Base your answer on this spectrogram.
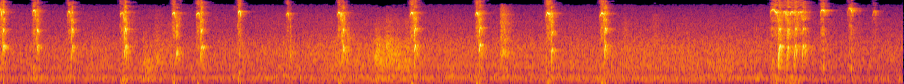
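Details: Squirrel giving sharp, high clicking chips at uneven intervals of roughly half a second, with a denser, louder cluster near the end and a faint hiss underneath.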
